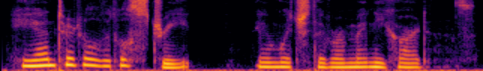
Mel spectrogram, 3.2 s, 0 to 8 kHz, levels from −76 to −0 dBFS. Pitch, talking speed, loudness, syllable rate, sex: 200 Hz, 205 wpm, -15 LUFS, 6.6 syllables/s, female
